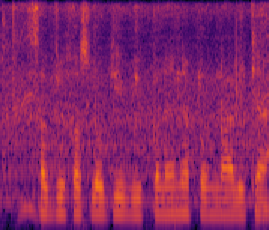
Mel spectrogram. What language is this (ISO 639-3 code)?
hin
